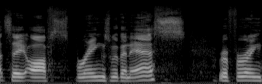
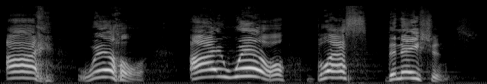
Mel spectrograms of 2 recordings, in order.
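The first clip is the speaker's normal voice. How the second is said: loud, high, building preacher's climax; fiery sermon peak, voice climbing with every line; preaching at full force; 6 semitones higher, 7 dB louder than usual. Acted. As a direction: hammer each I will home from the pulpit.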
